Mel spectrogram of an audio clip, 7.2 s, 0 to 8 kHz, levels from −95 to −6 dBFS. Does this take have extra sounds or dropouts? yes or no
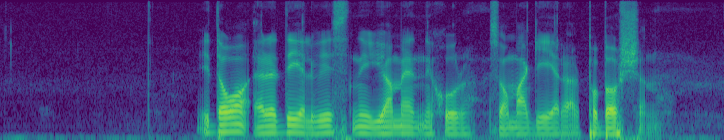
no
